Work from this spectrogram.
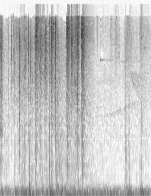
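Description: Bursts of rapid gunfire shot through a wall in Call of Duty Mobile, several sharp volleys spread across a few seconds over a low, steady background hum, moderately quiet, no talking.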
